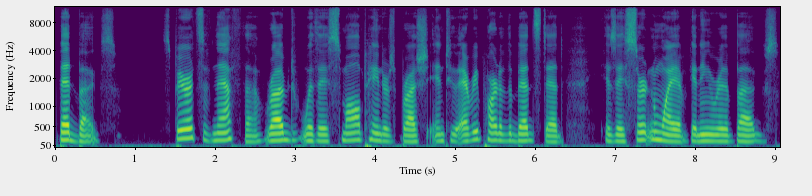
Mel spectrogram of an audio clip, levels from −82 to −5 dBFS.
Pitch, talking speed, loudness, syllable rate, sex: 165 Hz, 165 wpm, -22 LUFS, 4.7 syllables/s, female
